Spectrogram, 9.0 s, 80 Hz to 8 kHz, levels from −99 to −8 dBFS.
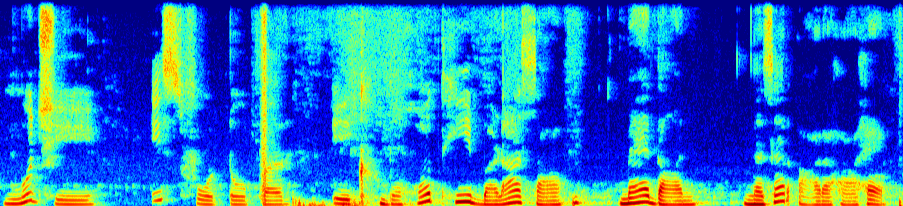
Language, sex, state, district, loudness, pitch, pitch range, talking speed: Hindi, female, Madhya Pradesh, Katni, -18 LUFS, 175 Hz, 155-225 Hz, 95 wpm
